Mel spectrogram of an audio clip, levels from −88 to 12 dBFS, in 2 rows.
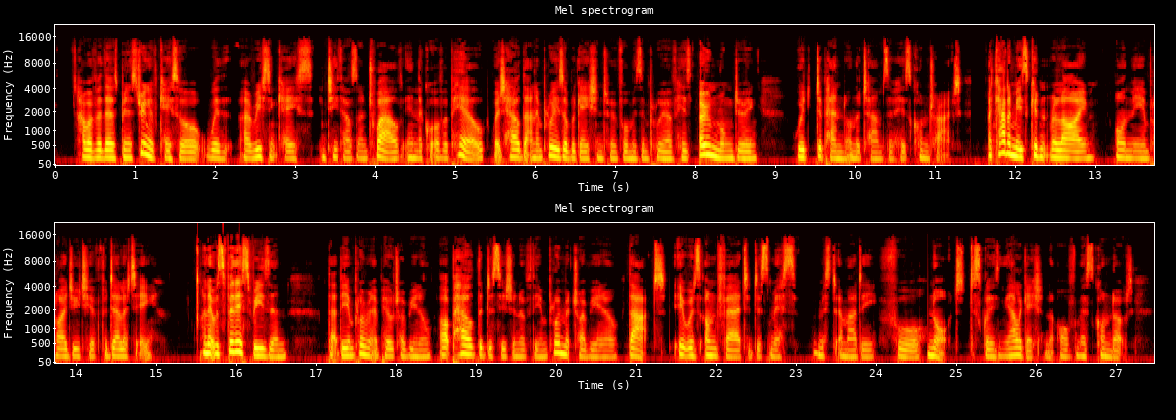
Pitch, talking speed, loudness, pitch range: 175 Hz, 190 wpm, -20 LUFS, 160-190 Hz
